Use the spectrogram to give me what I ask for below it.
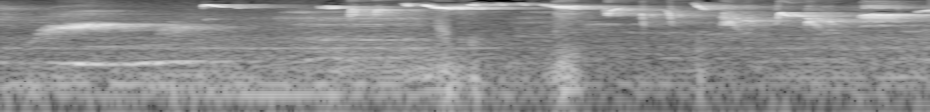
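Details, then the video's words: Orange-headed thrush pouring out a busy tangle of high chirps, squeaks and short whistles, the phrases overlapping closely with few breaks. "Anis Merah Kicau Sampai Teler"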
